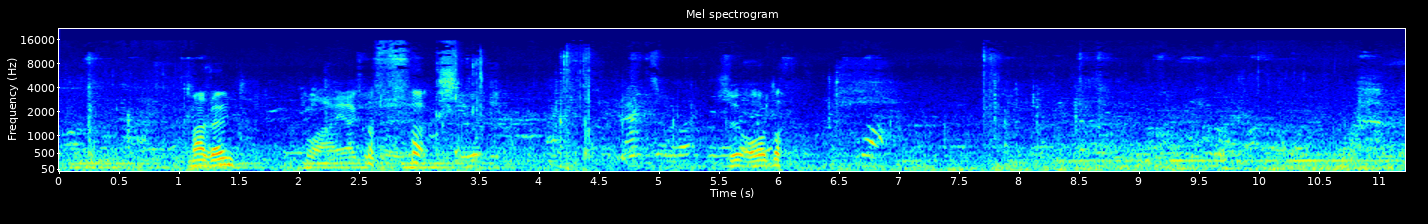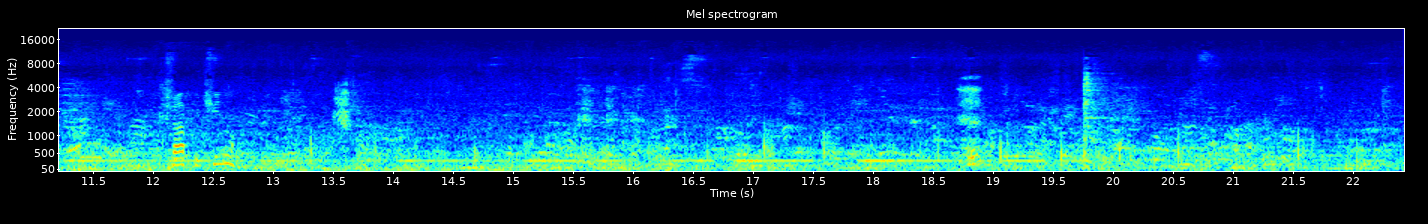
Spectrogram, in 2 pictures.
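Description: Footsteps of passersby tap on paving stones.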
